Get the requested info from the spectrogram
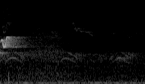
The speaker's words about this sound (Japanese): お今ですね、えー、西伊豆、えー、問いの山の中ですね。はい。竹切ってます。ウグイス鳴いてますよね入ってますかね多分ねはい竹をですね朝から切ってます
